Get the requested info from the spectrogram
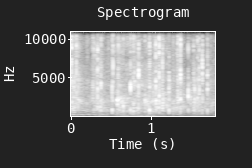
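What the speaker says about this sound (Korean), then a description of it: "박수 한번 더 주시기 바랍니다" At a year-end concert for a welfare group, an audience claps in a busy, uneven burst, with distinct individual claps and a voice talking over the noise.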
